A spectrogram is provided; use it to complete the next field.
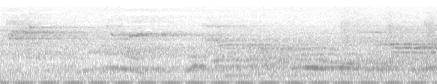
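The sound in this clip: A basketball bounces on the court during a Warriors game, with faint thuds and sneaker squeaks under steady crowd noise and a commentator's talk.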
